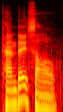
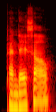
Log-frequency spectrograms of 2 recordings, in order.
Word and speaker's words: pandesal: But now I know it's pronounced Pandesal, I think.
